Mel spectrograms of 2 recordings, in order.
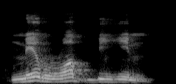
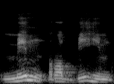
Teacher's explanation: Tapi di sini berlaku idgham, Sehingga pengucapannya cukup satu aja, yaitu dibaca dengan ro. Seakan-akan nunnya itu hilang.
